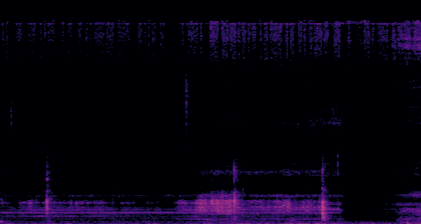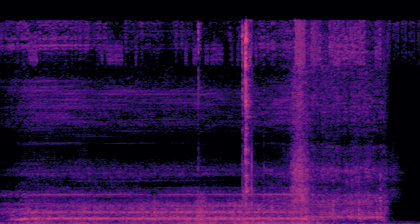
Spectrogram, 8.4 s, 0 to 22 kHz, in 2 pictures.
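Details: Sony DVP-CX985V DVD/CD changer after replacing both belts (carousel and disc mechanism): a few soft clicks, then a steady small-motor whir for about four seconds as the tray runs out smoothly; mechanism healthy.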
